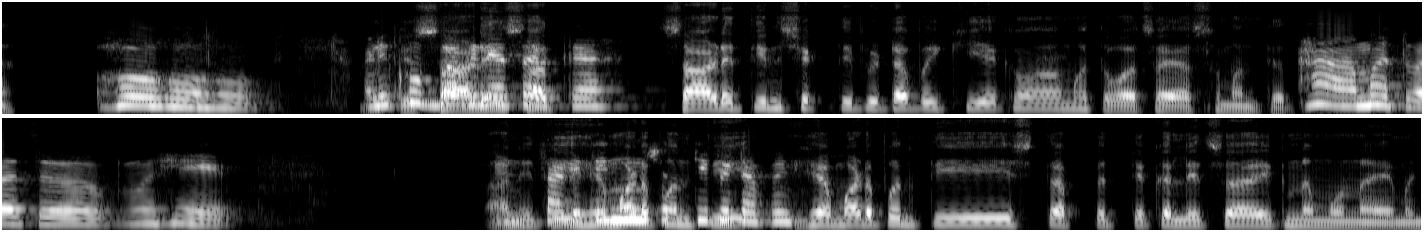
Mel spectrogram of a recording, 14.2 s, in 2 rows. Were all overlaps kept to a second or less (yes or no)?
no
